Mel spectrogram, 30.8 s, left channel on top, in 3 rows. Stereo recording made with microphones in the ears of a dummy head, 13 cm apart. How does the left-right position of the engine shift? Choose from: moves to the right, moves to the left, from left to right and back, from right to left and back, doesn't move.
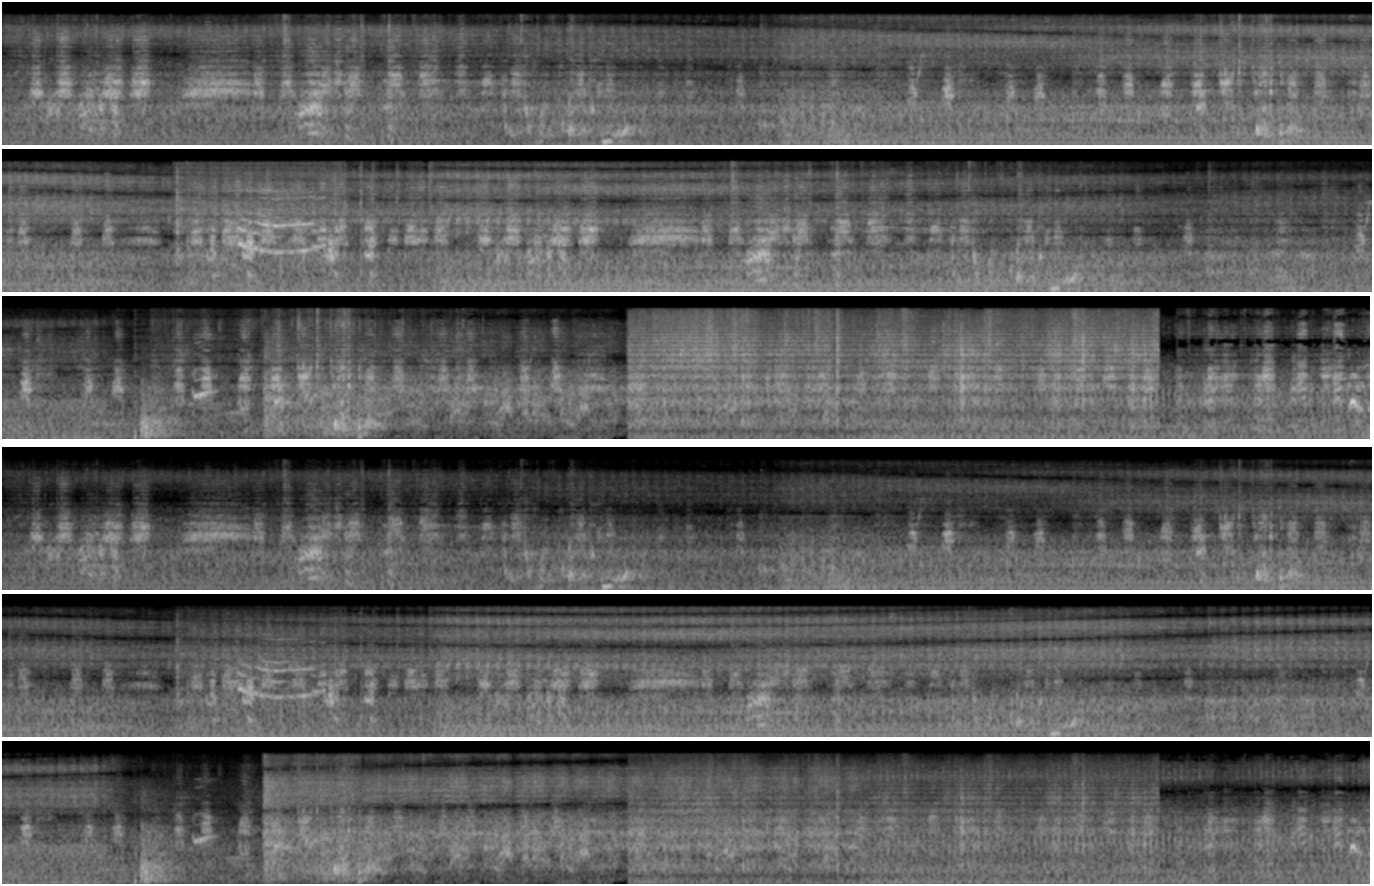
moves to the right.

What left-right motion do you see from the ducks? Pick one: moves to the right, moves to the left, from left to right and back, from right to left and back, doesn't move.
doesn't move.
